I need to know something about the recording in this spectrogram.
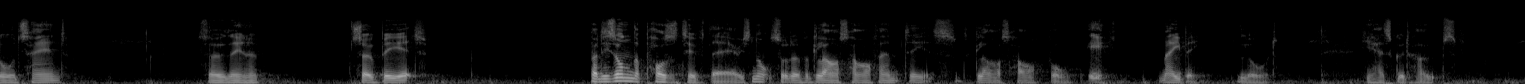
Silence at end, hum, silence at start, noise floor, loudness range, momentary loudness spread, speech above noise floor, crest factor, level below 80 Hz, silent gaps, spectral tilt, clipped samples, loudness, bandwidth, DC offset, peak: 0.05 s; none; 0 s; -63 dBFS; 8 LU; 20 LU; 29 dB; 22 dB; -52 dBFS; none; -5.5 dB/octave; under 0.1%; -35 LUFS; 9.6 kHz; under 0.1%; -14 dBFS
